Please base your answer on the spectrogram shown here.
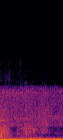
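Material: Nothing is struck.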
